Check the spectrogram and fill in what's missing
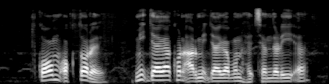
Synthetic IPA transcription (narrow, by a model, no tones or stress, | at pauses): kɔmɔ̰kt̪ɔɾɛ | mit̪̚ˀd͡ʒajɡakʰɔnʔa̰ɾmit̪̚ˀd͡ʒajɡabɔnɦɛc̚ˀsɛnd̪ɛɽijaʔa̰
